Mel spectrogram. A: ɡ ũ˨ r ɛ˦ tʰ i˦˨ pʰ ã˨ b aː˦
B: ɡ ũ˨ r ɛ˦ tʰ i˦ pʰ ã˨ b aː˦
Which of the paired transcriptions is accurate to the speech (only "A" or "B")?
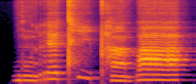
A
